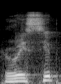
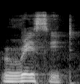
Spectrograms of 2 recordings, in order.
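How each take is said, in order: First: The p sound is pronounced before the t. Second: The p sound is left silent. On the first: The speaker calls it wrong. "इसे हम रिसिप्ट नहीं कहेंगे" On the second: The speaker calls it right. "बल्कि क्या होगा, रेसिट"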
